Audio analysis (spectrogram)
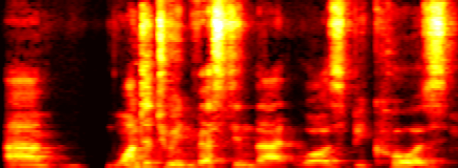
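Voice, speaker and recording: A man in his thirties, raised in Australia, answering interview questions thoughtfully with many filler pauses. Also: medium pitch. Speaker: guest, impact investor. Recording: roomy echo.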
